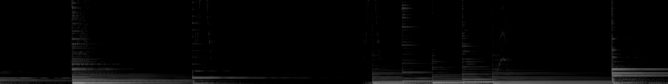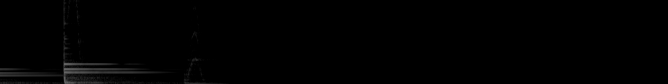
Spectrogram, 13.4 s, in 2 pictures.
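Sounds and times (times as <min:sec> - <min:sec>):
guitar in a studio: 0:00.0 - 0:02.7, 0:03.6 - 0:08.7.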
